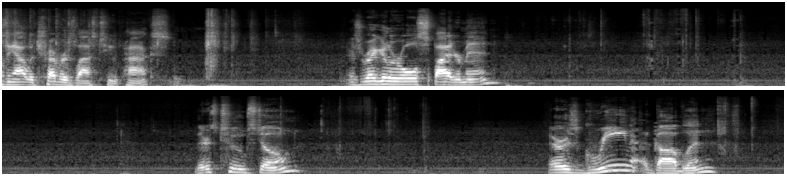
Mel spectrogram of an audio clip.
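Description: Trading cards shuffle and flick in hands.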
